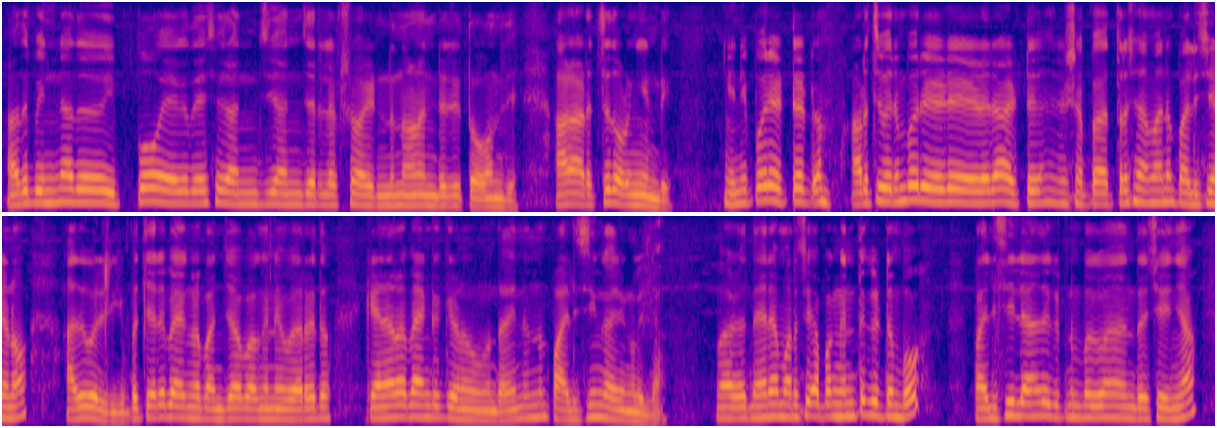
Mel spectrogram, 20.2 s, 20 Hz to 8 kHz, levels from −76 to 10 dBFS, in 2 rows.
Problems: background sounds at intervals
